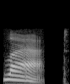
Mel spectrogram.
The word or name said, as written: lat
